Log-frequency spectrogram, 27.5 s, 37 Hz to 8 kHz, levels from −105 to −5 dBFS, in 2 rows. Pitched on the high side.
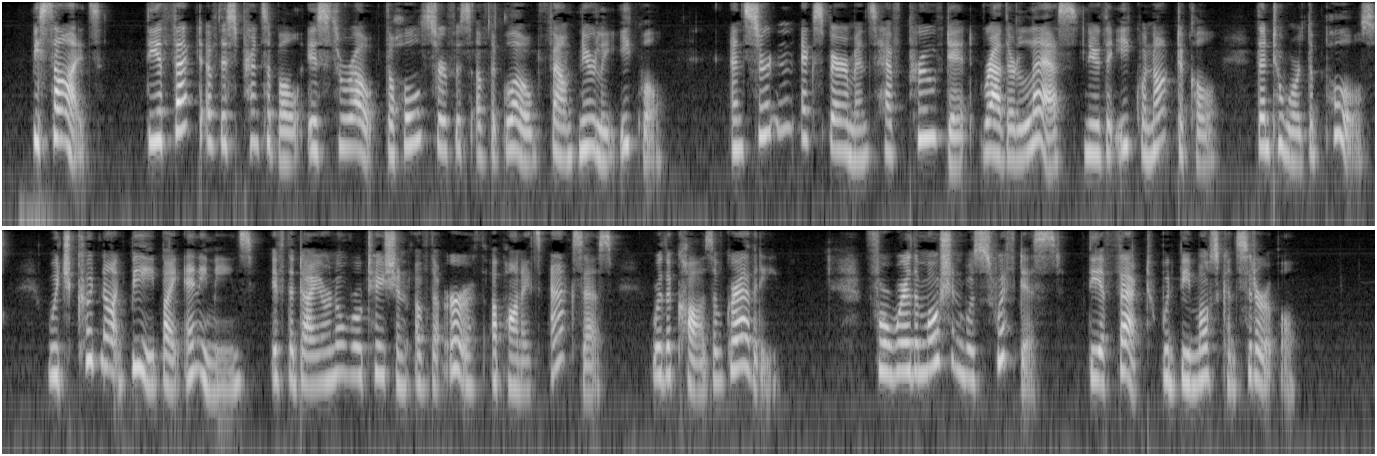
Yes: high, 235 Hz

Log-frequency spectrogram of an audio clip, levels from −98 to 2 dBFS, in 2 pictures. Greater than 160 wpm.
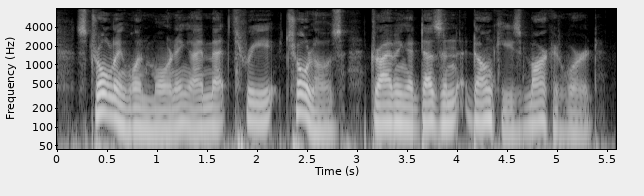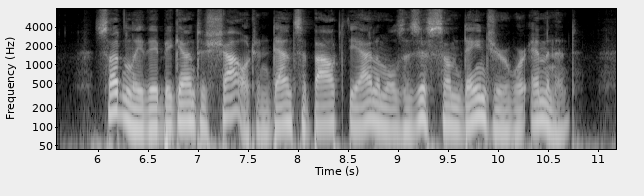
No: average, 150 wpm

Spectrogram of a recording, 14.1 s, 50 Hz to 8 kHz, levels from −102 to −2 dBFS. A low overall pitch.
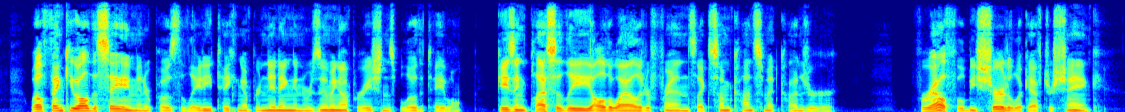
Yes: low, 100 Hz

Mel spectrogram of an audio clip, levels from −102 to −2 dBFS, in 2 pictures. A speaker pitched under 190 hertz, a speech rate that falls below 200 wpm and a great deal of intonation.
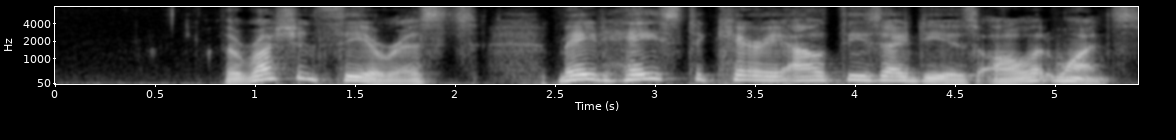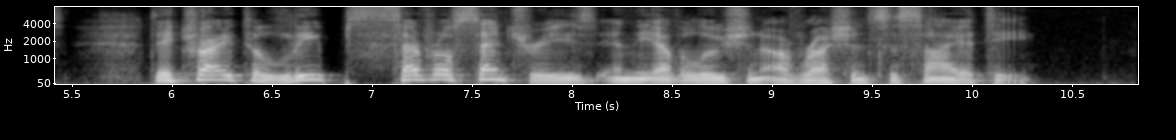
Yes: medium, 140 Hz; average, 140 wpm; wide, 8.5 semitones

